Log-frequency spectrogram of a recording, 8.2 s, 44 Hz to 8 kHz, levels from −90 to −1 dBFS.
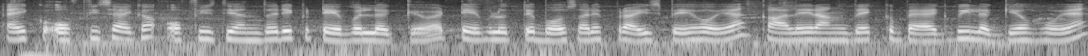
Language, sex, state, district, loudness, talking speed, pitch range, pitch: Punjabi, female, Punjab, Pathankot, -16 LUFS, 200 wpm, 190-215 Hz, 195 Hz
